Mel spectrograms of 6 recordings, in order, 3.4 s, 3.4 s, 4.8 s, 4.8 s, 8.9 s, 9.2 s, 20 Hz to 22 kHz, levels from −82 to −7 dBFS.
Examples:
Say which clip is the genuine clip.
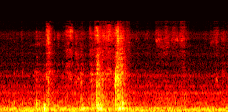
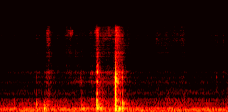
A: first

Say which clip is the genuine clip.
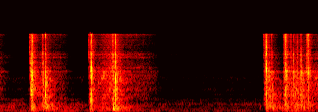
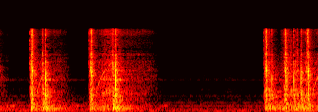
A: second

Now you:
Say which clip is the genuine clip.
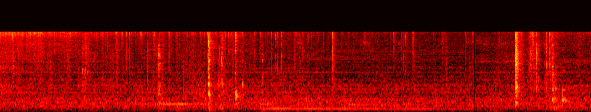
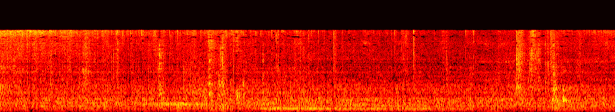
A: first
